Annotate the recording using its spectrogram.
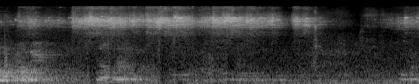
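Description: Brass ankle bells (ghungroo) on a dancer's feet jingling as she steps and stamps, loudest through the middle and fading away near the end.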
